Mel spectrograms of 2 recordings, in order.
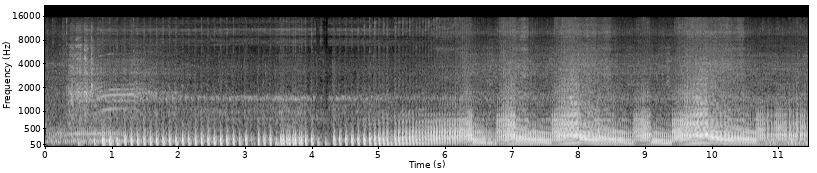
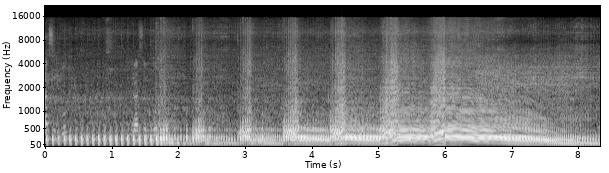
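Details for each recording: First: Yamaha Xabre fuel-injected motorcycle stumbling at idle and dying on slight throttle: uneven three to four pulses a second, ragged faltering revs; AFR above 16:1, lean; fix is cleaning injector, fuel pump filter and throttle body, broken O2 sensor wire also resoldered. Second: Yamaha motorcycle that had rough, stumbling low idle and stalled on throttle with a lean AFR. After cleaning the injector ultrasonically, the fuel filter and throttle body, and soldering a broken O2 sensor wire, it was warmed about 10 minutes to nearly 80°C. Idle is now even and it revs cleanly without misfire.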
